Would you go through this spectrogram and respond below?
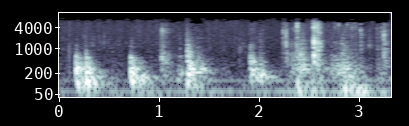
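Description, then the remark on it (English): A door being opened, with a series of dull thumps and a brief rattle of the latch and hinges, with no voices. “The door. I'll see who it is.”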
